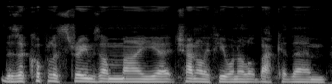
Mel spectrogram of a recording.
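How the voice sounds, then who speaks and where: Streaming a bus game from home on his console, this man casually and eagerly addresses viewers by name through a new gaming headset mic. He talks fast in a dark, mid-range voice with fairly even intonation.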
